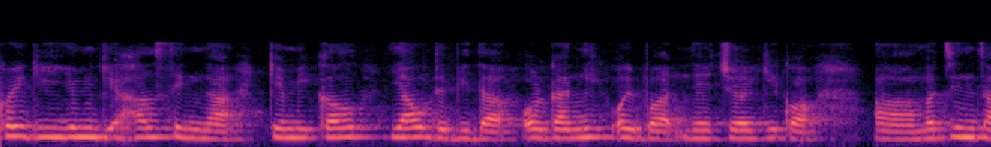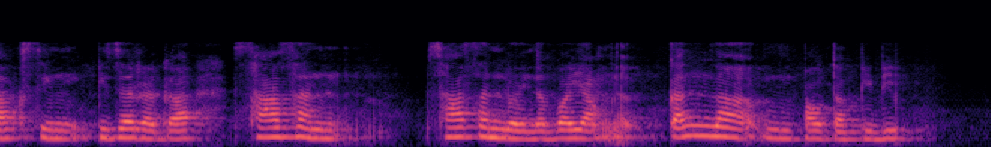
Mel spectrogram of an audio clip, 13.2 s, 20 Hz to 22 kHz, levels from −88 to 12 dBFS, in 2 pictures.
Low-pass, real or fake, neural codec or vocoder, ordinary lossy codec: none; fake; codec, 16 kHz, 4 kbps, FreqCodec, smaller model; none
